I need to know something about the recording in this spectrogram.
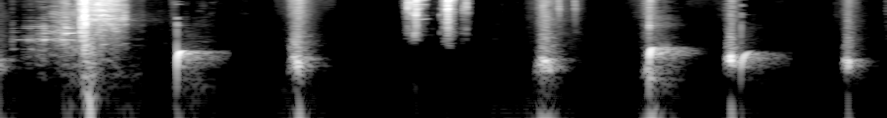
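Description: Synthetic logo-animation sound effects: a quick string of short pops, about half a second apart, with a brief swish just after the start and two thin high clicks near the middle.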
